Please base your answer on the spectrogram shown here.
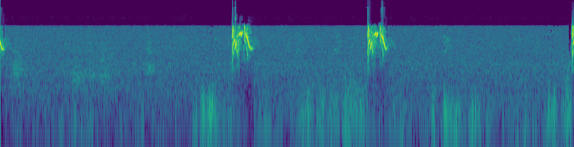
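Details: European goldfinch giving short, sharp high notes about every two seconds, separated by quiet gaps over a low rumbling background.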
